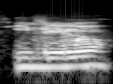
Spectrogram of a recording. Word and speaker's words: Temu: My wife gets sent stuff sometimes too from like Temu or, is that how you say it? Temu, yeah.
